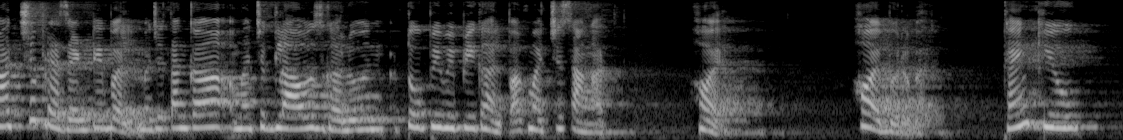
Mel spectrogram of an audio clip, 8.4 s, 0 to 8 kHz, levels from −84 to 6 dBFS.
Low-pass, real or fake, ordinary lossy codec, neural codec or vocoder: none; real; none; none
